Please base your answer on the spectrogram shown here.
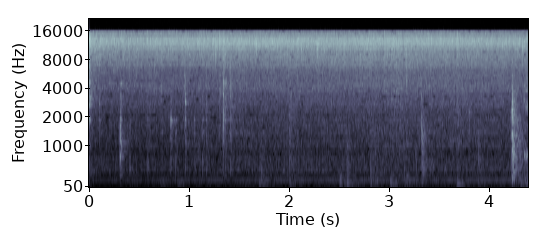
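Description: Chopped garlic sizzling in a pan with browned onions for curry chicken, a steady close hiss of frying broken by scattered crackles and the scrape of stirring.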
